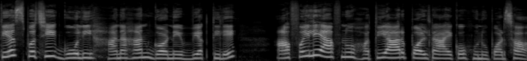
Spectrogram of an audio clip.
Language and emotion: Nepali, neutral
